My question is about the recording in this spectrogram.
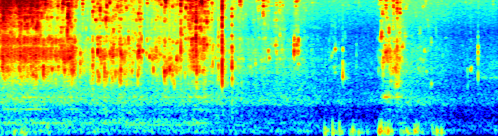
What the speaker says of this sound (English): let's pour our vinegar in.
